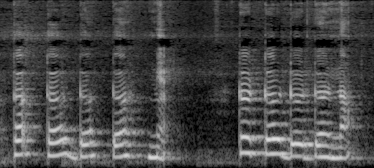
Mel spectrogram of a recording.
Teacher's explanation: ಇದಿಷ್ಟು ನಾಲಿಗೆಯ ಮೇಲಿನ ಅಂಗಳಿಗೆ ಟಚ್ ಆಗುತ್ತೆ ಇದನ್ನ ನಾವು ಮೂರ್ಧನ್ಯ ಅಕ್ಷರ ಅಂತ ಹೇಳ್ತಿವಿ ಮತ್ತೆ ಶಿರಸ್ಸನ್ನು ಸಹ ಇದಕ್ಕೆ ಉಪಯೋಗಿಸಿ ಉಚ್ಚರಿಸುವಾಗ ಶಿರಸ್ಸಿನ ಸಹಾಯವನ್ನು ಸಹ ತೆಗೆದುಕೊಳ್ತಾ ಇದ್ದೇವೆ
